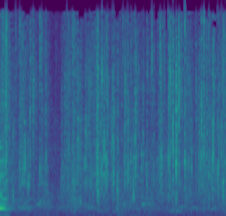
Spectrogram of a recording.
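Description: Quiet crinkling and crackling of a chip bag as hands fold it closed.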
